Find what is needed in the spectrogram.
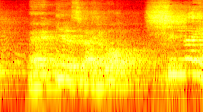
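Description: Only speech: a man talking into a microphone through a PA system.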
